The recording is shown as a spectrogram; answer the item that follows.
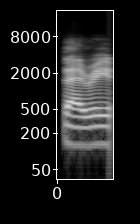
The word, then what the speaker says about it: Bury: Preston, Leeds, Bradford, Bury, or Bury as I pronounce it in Yorkshire, but it'd be good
